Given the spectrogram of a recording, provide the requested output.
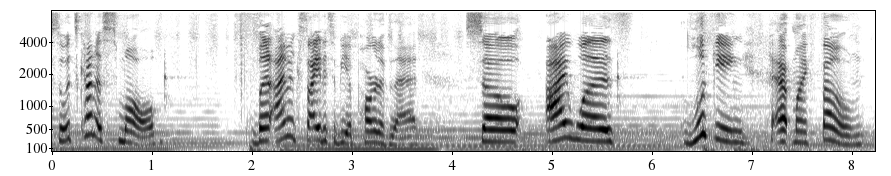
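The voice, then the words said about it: Winded, nasal, stuffed-up voice. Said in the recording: “out of breath. I'm winded. I was kind of sick. I was nasally. My nose was stuffed up. ... I'm huffing and puffing”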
